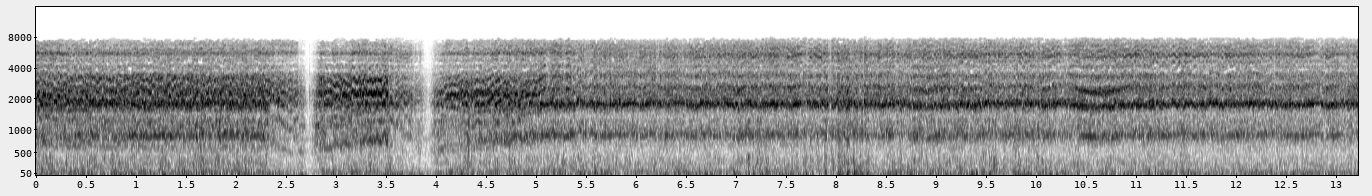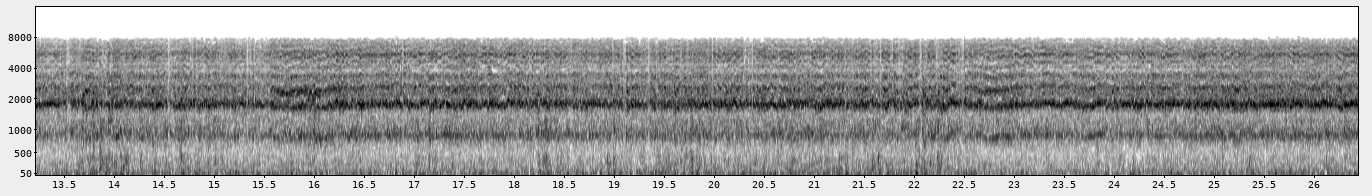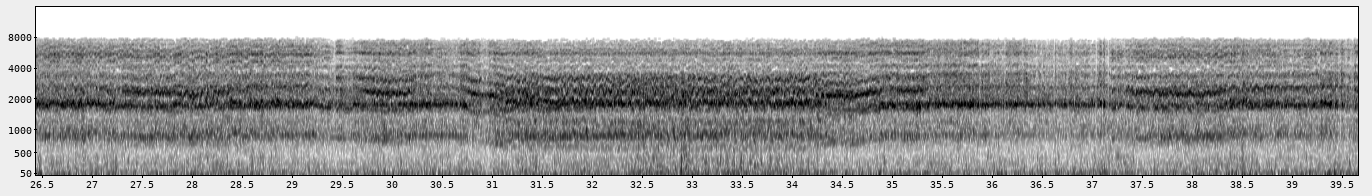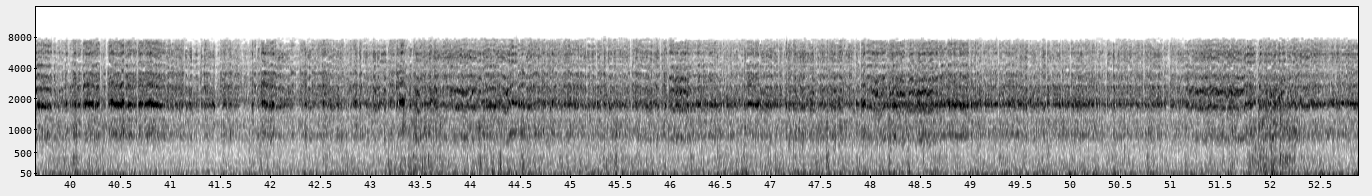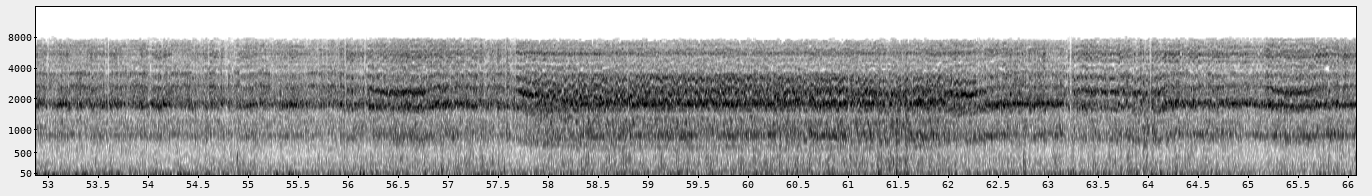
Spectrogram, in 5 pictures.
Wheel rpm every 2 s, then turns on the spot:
200, 130, 180, 230, 230, 230, 230, 230, 230, 230, 230, 230, 230, 230, 220, 210, 190, 210, 230, 230, 230, 230, 230, 230, 220, 230, 230, 240, 230, 200, 190, 220, 230.
none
